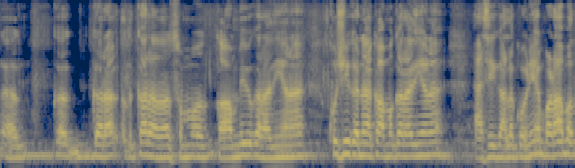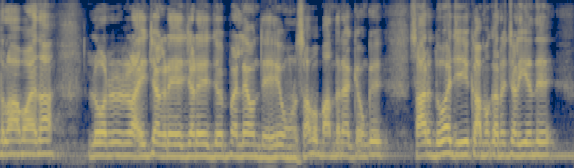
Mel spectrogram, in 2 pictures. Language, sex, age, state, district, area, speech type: Dogri, male, 45-60, Jammu and Kashmir, Samba, rural, spontaneous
